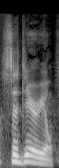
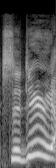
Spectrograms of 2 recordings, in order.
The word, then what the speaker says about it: Sidereal: Sidereal. – Sidereal.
